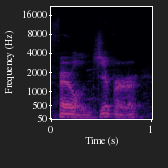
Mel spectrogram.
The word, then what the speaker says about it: Feral Gibberer: Well, and just as a rules clarification, for I'm being told that it's pronounced Feral Gibberer, adding copies of Feral Gibberer to your hand will not keep buffs put on the Gibberer.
